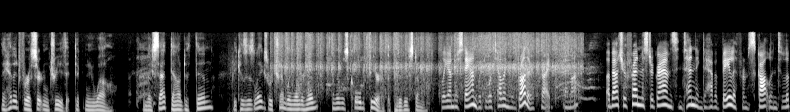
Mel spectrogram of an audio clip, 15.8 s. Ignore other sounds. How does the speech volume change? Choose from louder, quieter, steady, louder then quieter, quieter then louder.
steady.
